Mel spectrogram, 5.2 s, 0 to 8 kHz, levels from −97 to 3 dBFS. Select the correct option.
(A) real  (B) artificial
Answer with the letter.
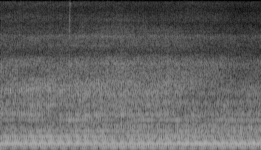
A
